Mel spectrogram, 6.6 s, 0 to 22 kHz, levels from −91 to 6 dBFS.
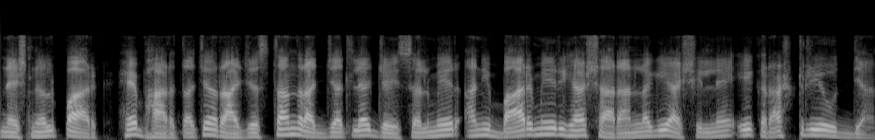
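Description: No technical faults are audible.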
